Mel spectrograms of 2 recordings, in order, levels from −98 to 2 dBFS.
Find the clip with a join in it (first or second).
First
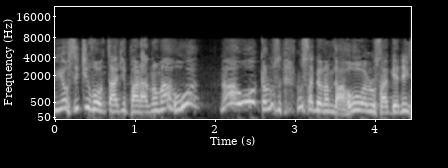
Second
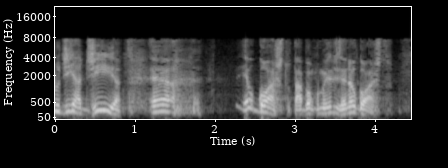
second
